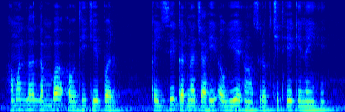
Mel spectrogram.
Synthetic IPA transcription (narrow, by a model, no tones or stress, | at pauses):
hɐmãlalə̃mbaʔɔːd̪ʱikepɐɾ | kɐisekɐɾnat͡ʃaːɦiʔɔːjeɦãsʊɾəkʃʰɪt̪ɦɛkenɐĩɦɛ̃ː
